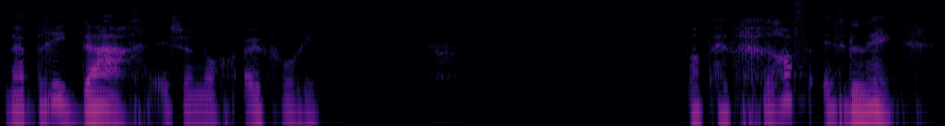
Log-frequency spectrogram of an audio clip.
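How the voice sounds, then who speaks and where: Give me a male preacher telling a story with drama, unhurried, crisp bright tone. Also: medium pitch. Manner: animated, dramatic retelling, dialogue voices. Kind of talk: sermon storytelling.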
